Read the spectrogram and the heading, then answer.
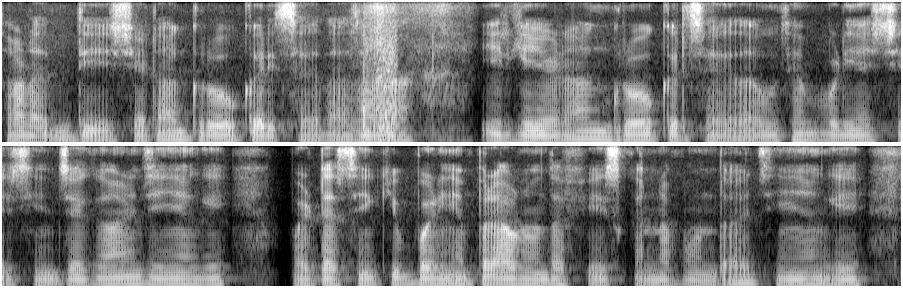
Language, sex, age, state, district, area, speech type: Dogri, male, 30-45, Jammu and Kashmir, Udhampur, rural, spontaneous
